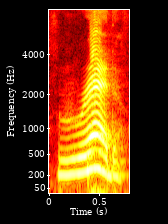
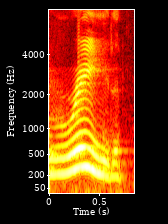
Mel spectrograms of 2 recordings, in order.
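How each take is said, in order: First: The vowel is a short 'eh' sound. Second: The vowel is a long 'ee' sound. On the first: The reading happened in the past. The speaker calls it right. "The E A gives me the S sound, so I say read" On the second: The reading happens in the present. The speaker calls it wrong. "I don't say read"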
